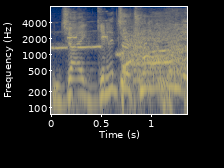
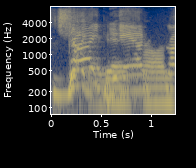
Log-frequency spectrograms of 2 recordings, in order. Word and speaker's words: Gigantron: The Gigantotron is still alive. Gigantotron. I feel like, or what is Gigantron? It's Gigantron. Okay, you added a syllable.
